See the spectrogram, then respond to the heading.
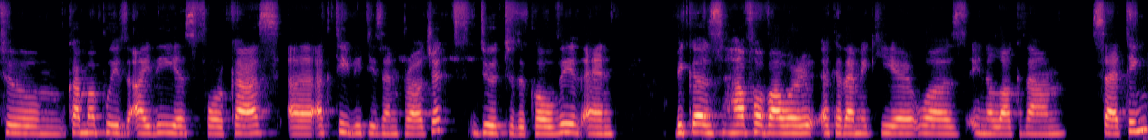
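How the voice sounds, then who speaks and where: A woman with a Portuguese accent speaks at a medium pitch in a dark, mellow tone. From Portugal. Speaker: teacher. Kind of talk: webinar presentation. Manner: halting, many fillers.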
